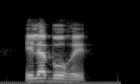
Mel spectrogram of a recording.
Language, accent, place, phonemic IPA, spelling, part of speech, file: French, France, Lyon, /e.la.bɔ.ʁe/, élaborer, verb, LL-Q150 (fra)-élaborer.wav
- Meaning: 1. to draw up, write up, make up, whip up, put together 2. to process farther, to produce, to develop, to metabolize 3. to elaborate, to work out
